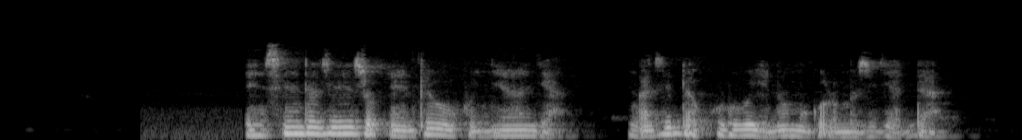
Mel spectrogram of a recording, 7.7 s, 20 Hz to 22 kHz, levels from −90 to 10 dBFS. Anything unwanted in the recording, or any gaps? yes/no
no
